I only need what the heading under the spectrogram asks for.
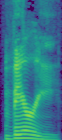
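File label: "vary", English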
